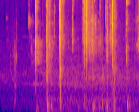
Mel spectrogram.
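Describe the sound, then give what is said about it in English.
Keystrokes on a computer keyboard as a name is typed for a new wallet in a wallet app, many quick, irregular clicks and taps in an uneven rhythm. “To create a new wallet, the user clicks in the top right corner here and enter the name of the wallet.”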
